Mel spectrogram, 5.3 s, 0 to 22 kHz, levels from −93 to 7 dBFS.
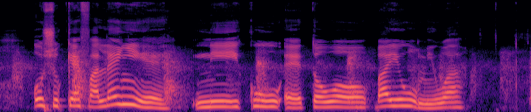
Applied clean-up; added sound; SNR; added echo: none; Mechanisms; 17 dB; none.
